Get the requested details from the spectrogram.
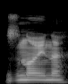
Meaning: short neuter singular of зно́йный (znójnyj)
- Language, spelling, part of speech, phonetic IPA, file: Russian, знойно, adjective, [ˈznojnə], Ru-знойно.ogg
